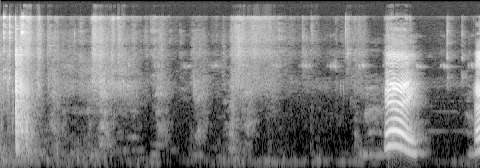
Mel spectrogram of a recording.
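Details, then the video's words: Beagle barking loudly: one strong, rising-then-falling harmonic bark near the end, with another cut off at the close; quiet Bengali speech and faint clinks come earlier. "beagle dog barking loudly"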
